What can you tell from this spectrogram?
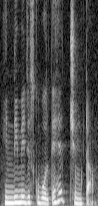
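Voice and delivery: ordinary talk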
